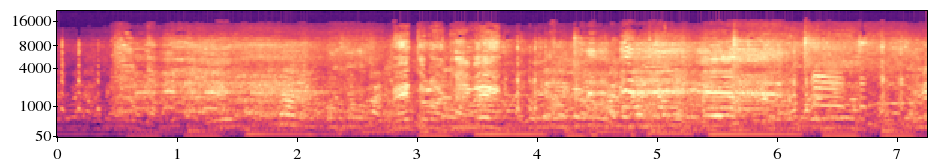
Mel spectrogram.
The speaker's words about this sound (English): Once the roosters and their owners arrive at the arena, they begin to look for a fight.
